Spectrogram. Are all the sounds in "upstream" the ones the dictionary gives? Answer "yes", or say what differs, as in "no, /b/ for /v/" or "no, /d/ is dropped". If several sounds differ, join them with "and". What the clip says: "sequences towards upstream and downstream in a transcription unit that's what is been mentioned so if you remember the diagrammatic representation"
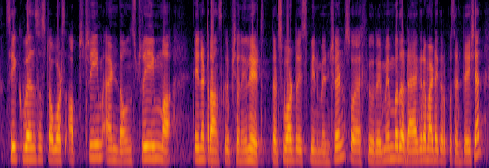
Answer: yes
